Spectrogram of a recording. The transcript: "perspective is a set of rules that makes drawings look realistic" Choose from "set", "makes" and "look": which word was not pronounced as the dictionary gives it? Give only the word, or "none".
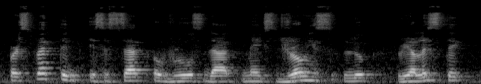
none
